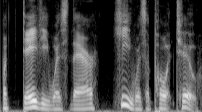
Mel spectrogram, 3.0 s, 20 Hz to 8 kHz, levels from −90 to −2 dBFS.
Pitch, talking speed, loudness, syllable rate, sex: 125 Hz, 180 wpm, -21 LUFS, 4.5 syllables/s, male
